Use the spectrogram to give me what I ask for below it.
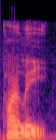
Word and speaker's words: Parley: Parley, pronounced Parley, is the spoken language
